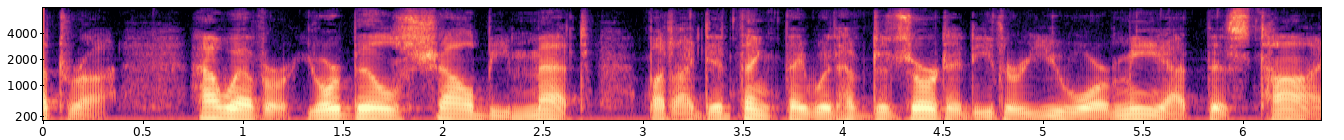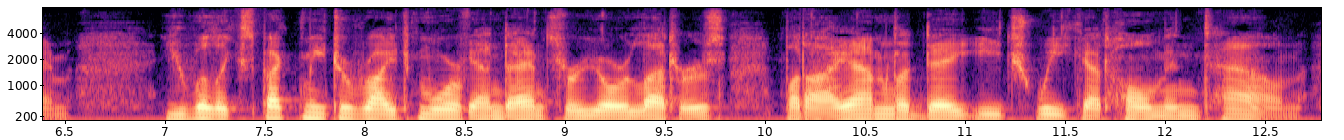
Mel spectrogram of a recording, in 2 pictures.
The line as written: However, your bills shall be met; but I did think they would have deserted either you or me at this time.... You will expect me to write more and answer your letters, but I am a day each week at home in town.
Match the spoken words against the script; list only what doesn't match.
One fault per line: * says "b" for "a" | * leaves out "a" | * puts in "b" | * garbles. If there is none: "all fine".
all fine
